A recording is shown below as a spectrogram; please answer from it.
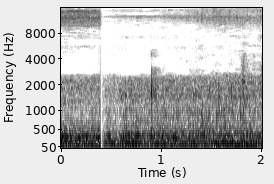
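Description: Faint steady kitchen room tone with no distinct sound, broken by a short edit about half a second in.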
